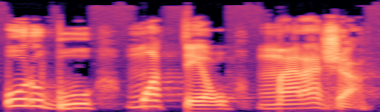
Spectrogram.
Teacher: a última sílaba é a tônica então exemplo urubu motel marajá reparem que na hora da pronúncia de forma mais aguçada você vai perceber que realmente a pronúncia da última sílaba ficará mais forte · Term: oxítonas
